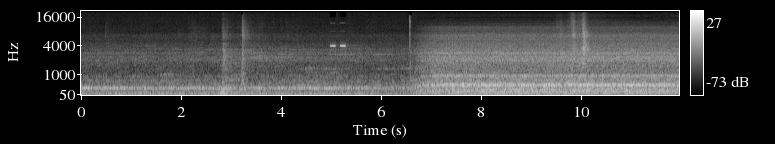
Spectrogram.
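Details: De'Longhi Pinguino portable air conditioner, model PAC AN370G1W: steady hum stepping up sharply as it kicks to full blast, then holding an even tone; cooling well, running normally.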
